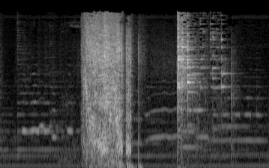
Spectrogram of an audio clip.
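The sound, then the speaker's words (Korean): Two loud crashes of expensive dishes being smashed at a king's court, each a sharp burst followed by clinking, ringing fragments. A quiet tonal musical bed plays underneath, with no voices. “말희의 말 한마디에 매일 값비싼 비단들이 찢겨 나가고 옷그릇들이 깨져 나갔습니다.”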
